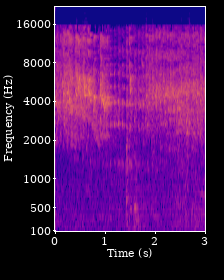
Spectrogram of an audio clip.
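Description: Lovebirds kept alongside conure chicks chatter in a continuous, dense high-pitched twittering, loud and close, with a few sharper calls standing out from the steady din.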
